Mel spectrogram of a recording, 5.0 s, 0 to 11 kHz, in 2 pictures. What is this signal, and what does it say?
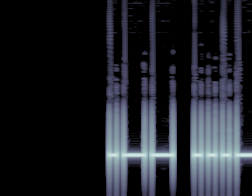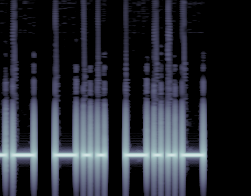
Morse code, heard as a keyed tone, about 17 wpm, 700 Hz. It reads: W3DX
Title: NA SOTA Activator Callsigns 17wpm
